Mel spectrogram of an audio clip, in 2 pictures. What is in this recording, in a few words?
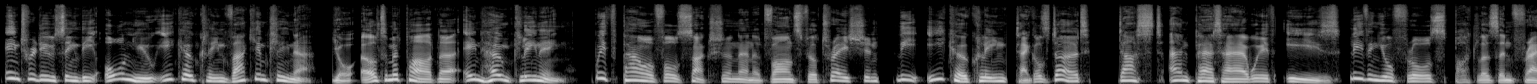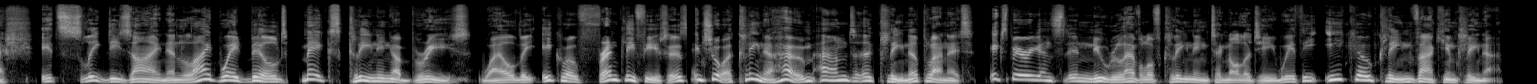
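male voice, English accent, Flemish, Dutch; voice demos; GoLocalise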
